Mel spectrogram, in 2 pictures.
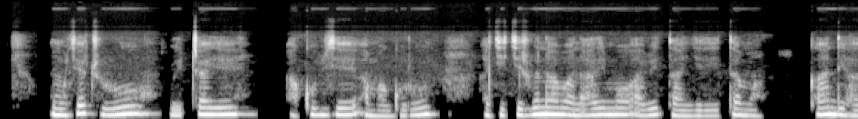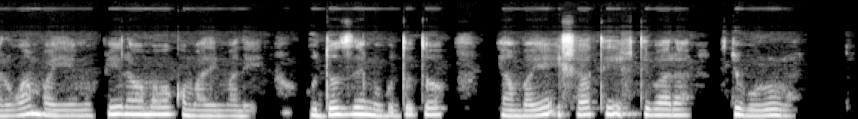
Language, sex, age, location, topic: Kinyarwanda, male, 50+, Huye, health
